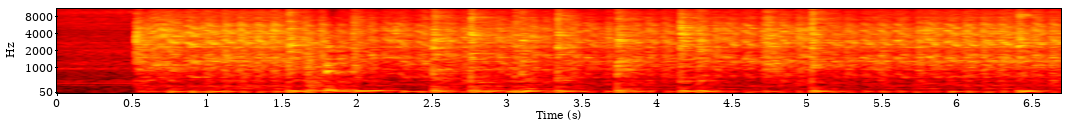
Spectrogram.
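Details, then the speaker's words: Factory Five 35 Hot Rod Truck, second first-start attempt after sitting dry for a long while; the starter cranks with a steady rhythmic chug for about six seconds but never catches. Fuel pressure holds in the high 50s, and a fuel system issue is then found. "gentlemen [Music] i wanted to catch but it's not"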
